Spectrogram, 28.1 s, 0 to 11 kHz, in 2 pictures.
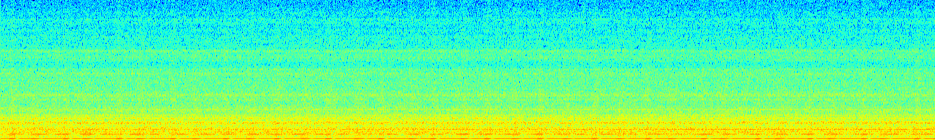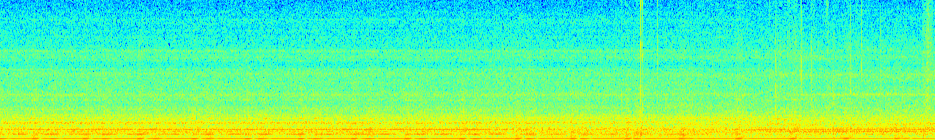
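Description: Scotle IR360 BGA rework station running a reflow profile in its preheat stage: the hot-air blower and cooling fans give a steady whir over a low hum, with a faint click near the end.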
